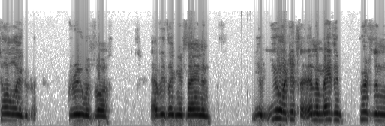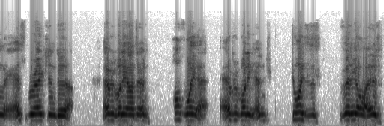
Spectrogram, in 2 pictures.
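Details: Adult man with cerebral palsy who describes himself as having a speech impediment, judged by his guest as more impaired than her own; dysarthria in cerebral palsy.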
